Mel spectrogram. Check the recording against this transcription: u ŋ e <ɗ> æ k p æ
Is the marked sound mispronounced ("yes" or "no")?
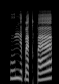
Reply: yes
